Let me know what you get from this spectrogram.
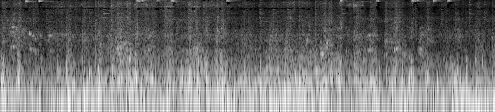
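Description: Loaded DODX military flatcars rolling past on a freight train: a steady rumble of steel wheels on the rails.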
